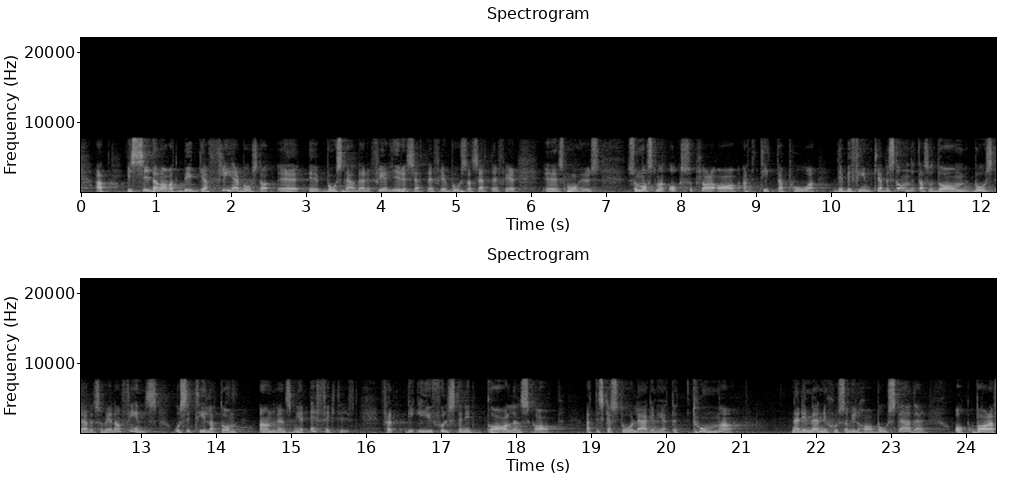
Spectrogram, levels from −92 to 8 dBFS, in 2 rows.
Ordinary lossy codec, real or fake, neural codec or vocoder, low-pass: none; real; none; none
